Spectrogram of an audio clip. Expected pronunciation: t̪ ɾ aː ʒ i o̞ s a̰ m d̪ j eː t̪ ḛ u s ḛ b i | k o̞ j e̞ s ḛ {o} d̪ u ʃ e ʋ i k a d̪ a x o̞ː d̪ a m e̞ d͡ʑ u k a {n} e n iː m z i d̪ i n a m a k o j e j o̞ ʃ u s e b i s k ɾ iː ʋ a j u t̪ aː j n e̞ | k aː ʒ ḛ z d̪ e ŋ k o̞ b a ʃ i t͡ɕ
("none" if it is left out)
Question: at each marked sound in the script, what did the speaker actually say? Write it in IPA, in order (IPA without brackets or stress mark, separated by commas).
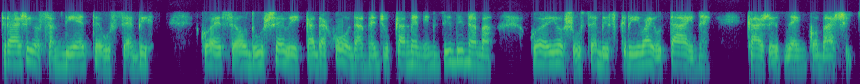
o, m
